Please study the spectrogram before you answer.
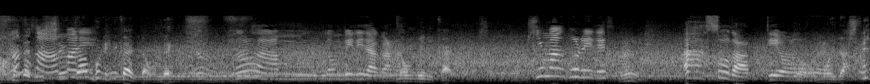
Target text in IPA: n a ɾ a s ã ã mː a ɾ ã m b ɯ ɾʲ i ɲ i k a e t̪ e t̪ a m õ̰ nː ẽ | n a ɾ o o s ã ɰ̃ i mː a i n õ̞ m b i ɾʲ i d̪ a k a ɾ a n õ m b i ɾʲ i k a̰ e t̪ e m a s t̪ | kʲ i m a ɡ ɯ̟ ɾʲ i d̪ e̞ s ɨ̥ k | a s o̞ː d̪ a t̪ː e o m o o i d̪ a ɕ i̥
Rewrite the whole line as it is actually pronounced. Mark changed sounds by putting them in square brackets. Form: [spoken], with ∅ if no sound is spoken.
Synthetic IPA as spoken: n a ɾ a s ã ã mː a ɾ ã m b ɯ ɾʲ i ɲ i k a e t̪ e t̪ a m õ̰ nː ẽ | n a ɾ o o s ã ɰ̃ [a] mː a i n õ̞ m b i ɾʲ i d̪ a k a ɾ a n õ m b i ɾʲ i k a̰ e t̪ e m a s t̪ | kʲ i m a ɡ ɯ̟ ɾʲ i d̪ e̞ s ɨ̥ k | a s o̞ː d̪ a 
